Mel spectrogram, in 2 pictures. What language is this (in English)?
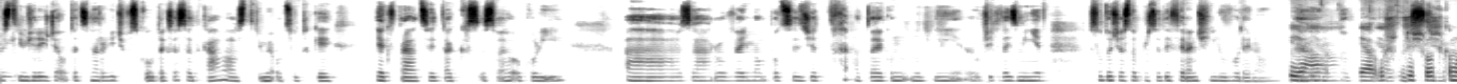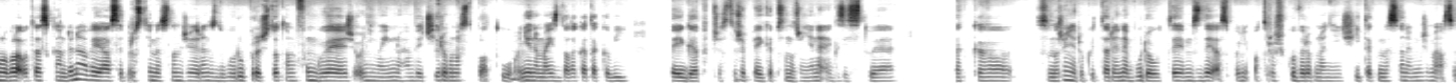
Czech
